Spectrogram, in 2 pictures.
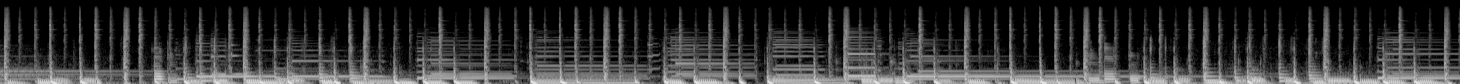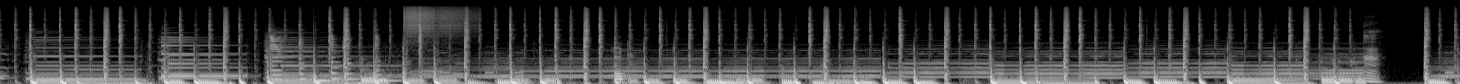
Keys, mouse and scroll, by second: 0.9-3.6 drag, 12.5 F5, 12.9 F4, 13.8 click, 17.8 shift+click, 18.9 ctrl+d, 20.5 click, 23.1-25.6 shift+drag, 25.9 space.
